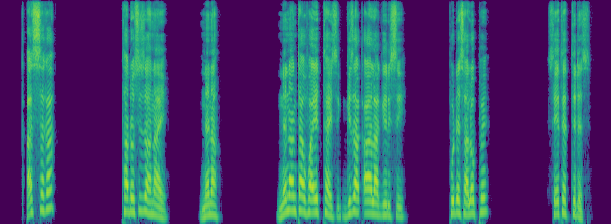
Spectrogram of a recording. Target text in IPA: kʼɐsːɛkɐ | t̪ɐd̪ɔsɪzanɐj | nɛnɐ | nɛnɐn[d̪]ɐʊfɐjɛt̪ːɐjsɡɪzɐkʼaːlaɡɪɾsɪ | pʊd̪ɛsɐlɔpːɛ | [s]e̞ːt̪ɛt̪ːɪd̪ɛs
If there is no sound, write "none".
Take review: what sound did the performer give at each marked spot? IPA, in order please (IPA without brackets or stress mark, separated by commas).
t̪, s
